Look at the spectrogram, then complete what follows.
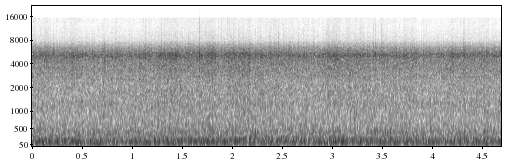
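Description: Heavy rain pelting a moving car's roof and windshield, heard from inside the cabin as a steady hiss, with the car's low road rumble underneath.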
